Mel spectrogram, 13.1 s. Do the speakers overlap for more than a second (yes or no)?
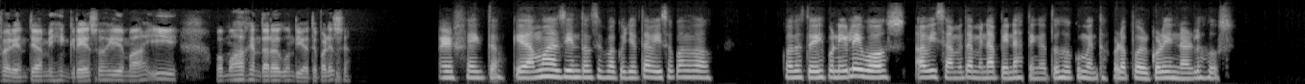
no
